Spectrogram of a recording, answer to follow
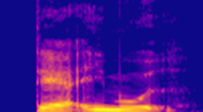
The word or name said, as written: derimod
